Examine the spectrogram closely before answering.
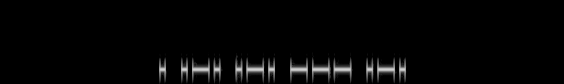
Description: Morse code, heard as a keyed tone, about 22 wpm, 700 Hz. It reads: ERROR
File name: 5 Letter Words - First 3 Letters Given - 22wpm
